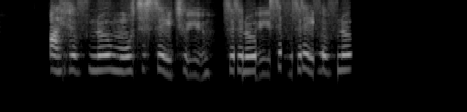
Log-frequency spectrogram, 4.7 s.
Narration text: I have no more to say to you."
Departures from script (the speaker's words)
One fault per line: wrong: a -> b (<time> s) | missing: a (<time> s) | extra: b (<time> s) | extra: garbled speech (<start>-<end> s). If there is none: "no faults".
extra: garbled speech (2.2-3.5 s)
